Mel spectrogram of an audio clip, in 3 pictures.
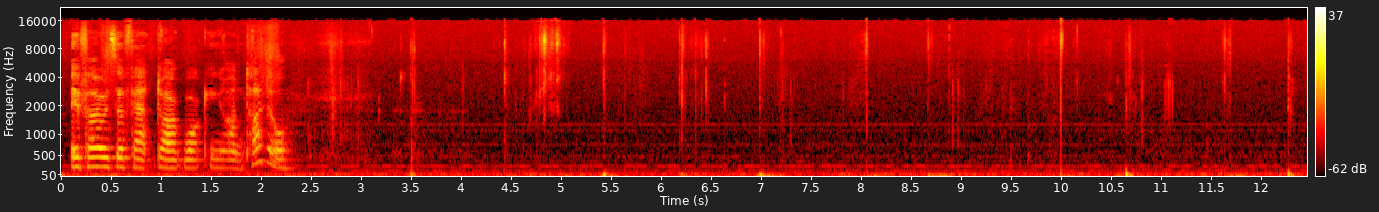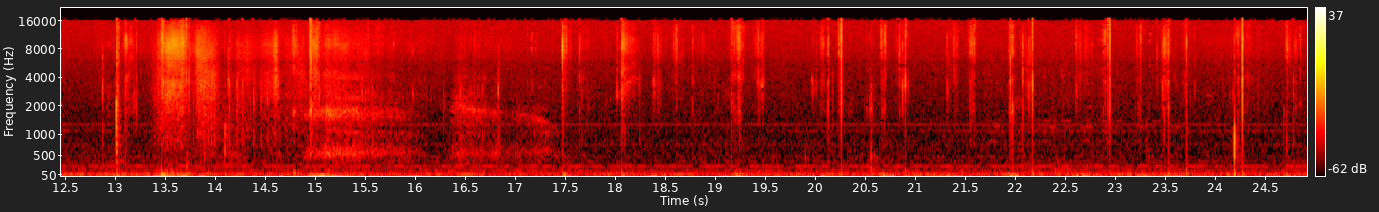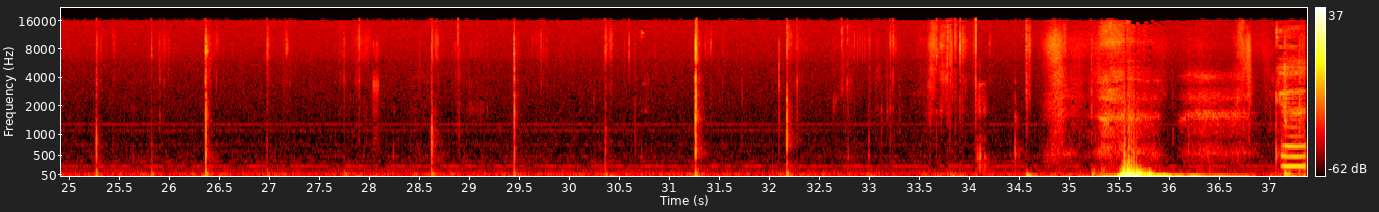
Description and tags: paws on tile
simulated dog-paws padding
